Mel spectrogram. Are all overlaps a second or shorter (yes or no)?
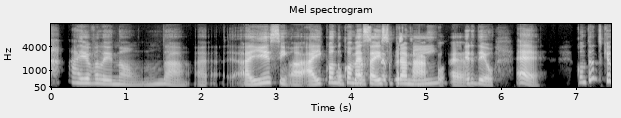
no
